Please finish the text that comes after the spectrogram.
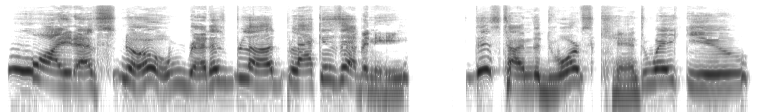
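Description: Man putting on a shrill wicked storybook queen. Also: very animated, extremely slow, no echo, studio quality, heavily acted. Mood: gloating. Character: wicked envious queen, old farmer's wife disguise, cackling cruelty.

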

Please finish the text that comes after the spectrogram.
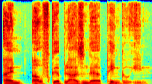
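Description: A man narrating a children's detective story in an expressive, scripted audiobook style. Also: deep voice, takes it slowly, no room sound, studio quality. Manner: expressive, clearly articulated storytelling.

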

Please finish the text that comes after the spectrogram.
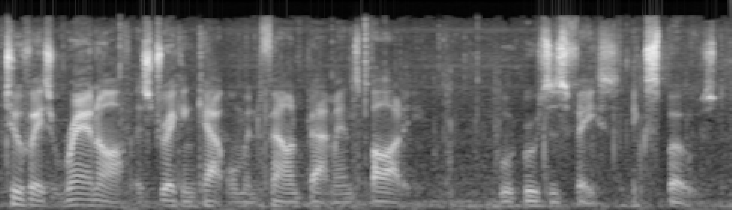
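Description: Very deep male narrator. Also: fairly even intonation, normal speed, over music. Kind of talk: scripted dramatic narration.

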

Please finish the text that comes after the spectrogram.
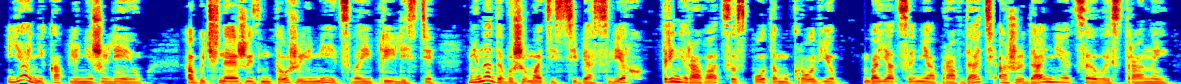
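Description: A woman reading fiction as an audiobook narrator, in a conversational, expressive storytelling manner. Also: sits low, husky. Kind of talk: scripted first-person fiction narration.

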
